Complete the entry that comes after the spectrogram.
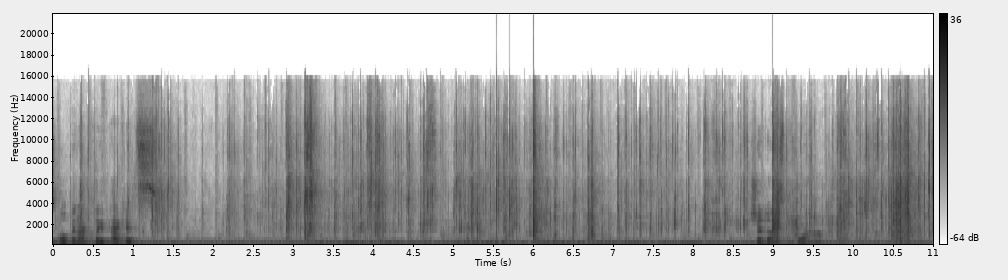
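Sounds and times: plastic packet crinkling: 0.0s - 11.0s.

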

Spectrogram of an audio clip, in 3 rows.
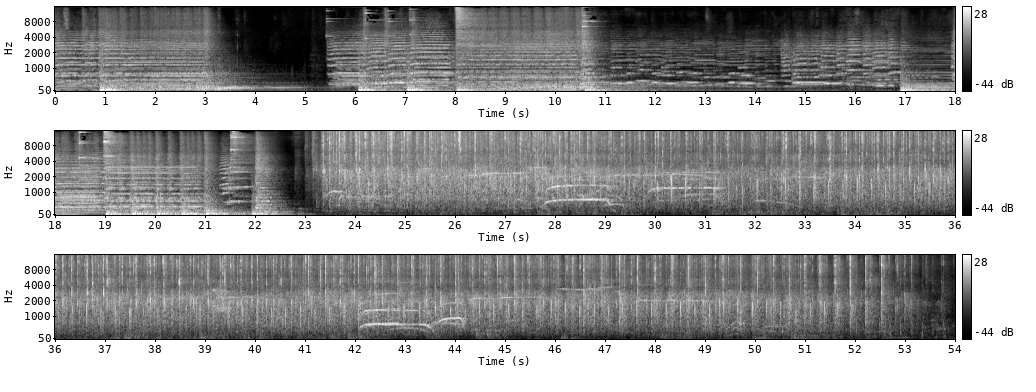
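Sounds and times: audience applauding: 22.8s - 54.0s
whooping cheers: 23.2s - 24.9s, 26.1s - 33.6s, 39.0s - 40.3s, 42.0s - 50.3s.

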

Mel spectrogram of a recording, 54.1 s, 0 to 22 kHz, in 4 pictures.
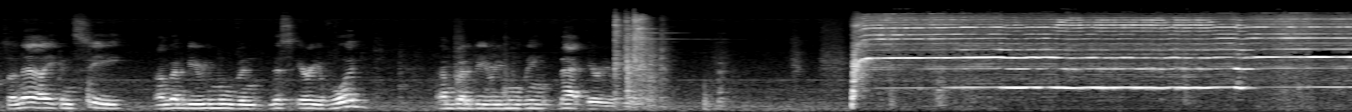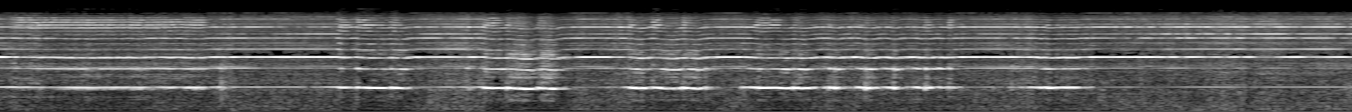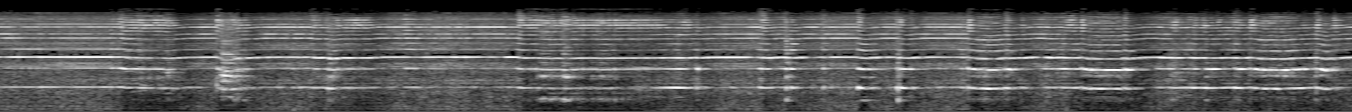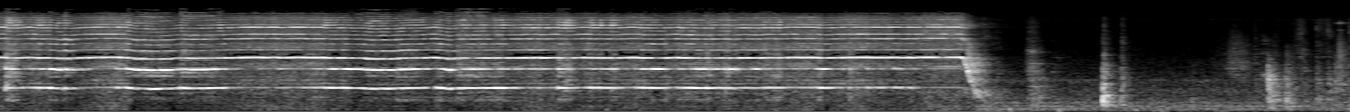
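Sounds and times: rotary tool whining cutting wood: 8.5s - 51.0s.

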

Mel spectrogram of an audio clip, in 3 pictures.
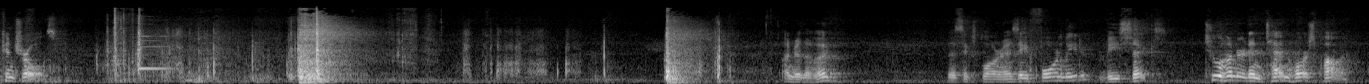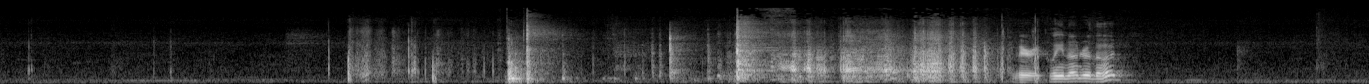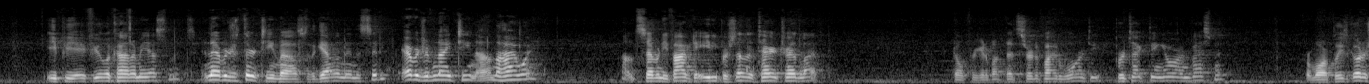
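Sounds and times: brief tone: 1.4s - 2.0s
car door slamming: 2.9s - 3.7s, 6.6s - 7.2s.

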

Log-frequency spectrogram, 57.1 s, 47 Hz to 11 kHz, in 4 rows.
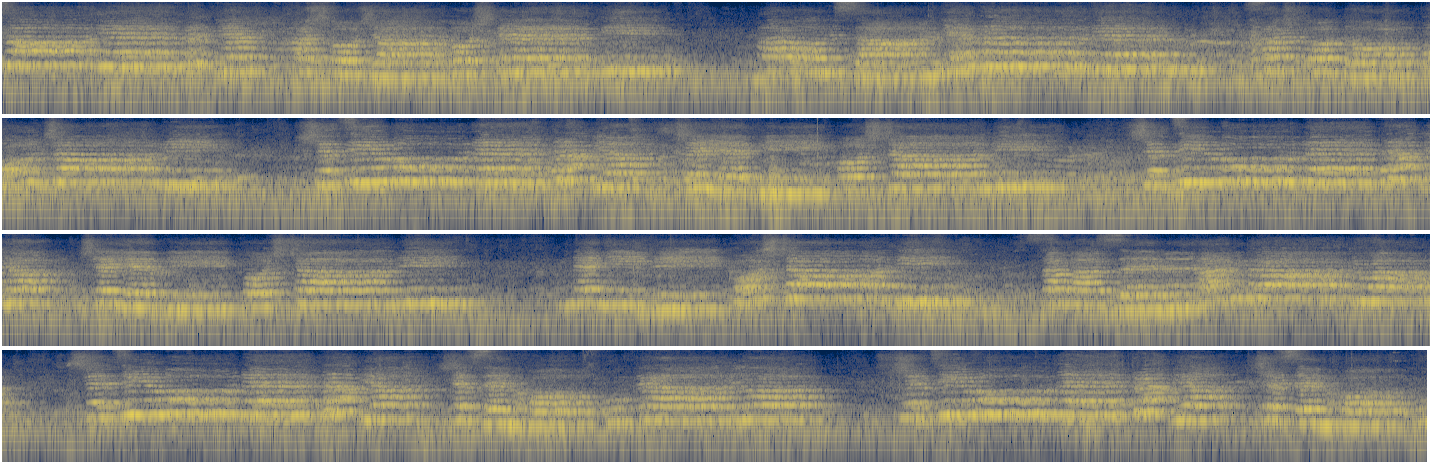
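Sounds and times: women singing folk song: 0.0s - 16.6s, 17.2s - 24.9s, 25.6s - 33.4s, 34.1s - 57.0s.

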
